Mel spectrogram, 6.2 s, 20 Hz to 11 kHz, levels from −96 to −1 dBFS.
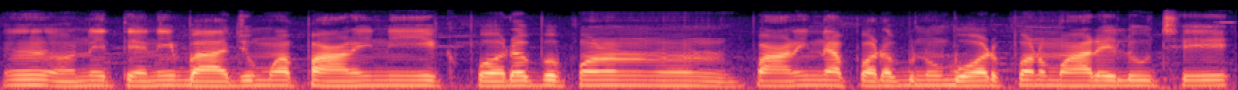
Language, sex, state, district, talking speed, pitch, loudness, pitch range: Gujarati, male, Gujarat, Gandhinagar, 135 wpm, 145 Hz, -18 LUFS, 135-150 Hz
